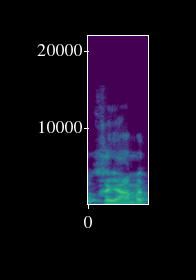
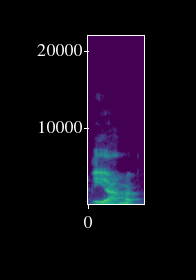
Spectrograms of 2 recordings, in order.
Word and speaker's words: قیامت: اس کو کئی لوگ قیامت پڑھتے ہیں قوف کے زبر کے ساتھ. یہ قیامت غلط تلفظ ہے. صحیح پروننسیشن اور صحیح تلفظ اس کا ہے قیامت، قوف کے زیر کے ساتھ.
